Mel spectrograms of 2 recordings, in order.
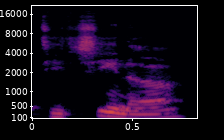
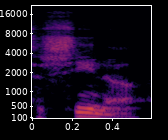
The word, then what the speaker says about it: Tichina: But I said the name wrong because I thought it was Tichina. I was saying Tichina Arnold because it was T-I-C-H-I-N-A. And I was like, this is like Tichina, but it's Tashina.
